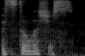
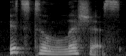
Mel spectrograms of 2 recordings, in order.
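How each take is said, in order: First: It is said in a casual conversational voice. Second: It is said in a formal announcer voice. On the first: The speaker calls it right. "I trust that you can hear the difference" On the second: The speaker calls it wrong. "That is not a conversational tone, right? That's that's announcer sounding"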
